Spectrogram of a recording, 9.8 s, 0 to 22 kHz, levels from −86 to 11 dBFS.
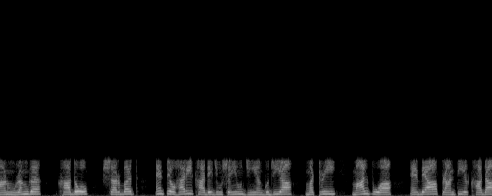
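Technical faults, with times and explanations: throughout: Opus compression. The speech sounds grainy, rough and boxed in, with nothing above 4.1 kHz. This is likely heavy Opus coding in its music mode at a very low rate, consistent with 12 kbps, where starved bands get noise-filled and bandwidth shrinks to narrowband.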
